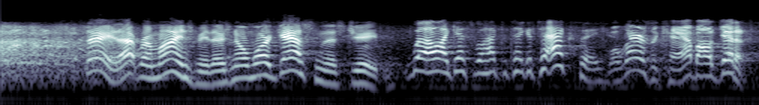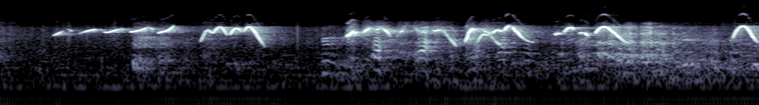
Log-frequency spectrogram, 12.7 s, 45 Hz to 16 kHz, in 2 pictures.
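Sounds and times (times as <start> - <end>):
laughter: 0.0 - 1.1, 9.1 - 12.6
soft hiss: 0.0 - 12.6
speech: 0.8 - 6.4
shrill human whistling: 6.8 - 11.7, 12.4 - 12.6.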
